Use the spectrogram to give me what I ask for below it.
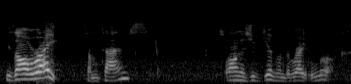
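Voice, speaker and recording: A woman's voice: medium pitch, animated, a little fast, fairly bright tone, slight background noise, lightly acted. An actress playing a streetwise, chatty homeless woman in a dramatic reading, heard on dull, muffled audio. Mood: reassuring, casual. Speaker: actor.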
